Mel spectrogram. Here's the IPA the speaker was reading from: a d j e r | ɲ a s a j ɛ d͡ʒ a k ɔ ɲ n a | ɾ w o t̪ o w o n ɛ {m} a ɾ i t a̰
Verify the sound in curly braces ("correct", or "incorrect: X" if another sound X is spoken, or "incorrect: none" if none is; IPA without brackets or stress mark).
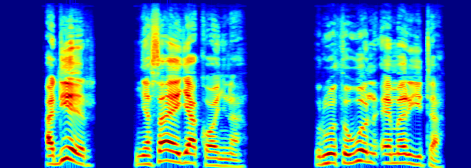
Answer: correct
